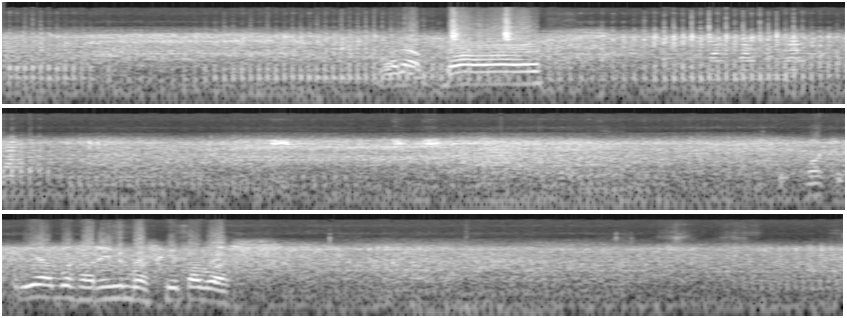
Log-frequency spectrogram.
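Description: Engines of nearby motorcycles and cars rumble in slow traffic.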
